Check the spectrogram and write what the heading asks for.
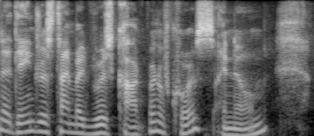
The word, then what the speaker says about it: Cockburn: I remember saying Cockburn, and everybody was like, "It's not pronounced that way." Well, why is it written that way? It's so funny. But no, it's Cockburn, pronounced Cockburn.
